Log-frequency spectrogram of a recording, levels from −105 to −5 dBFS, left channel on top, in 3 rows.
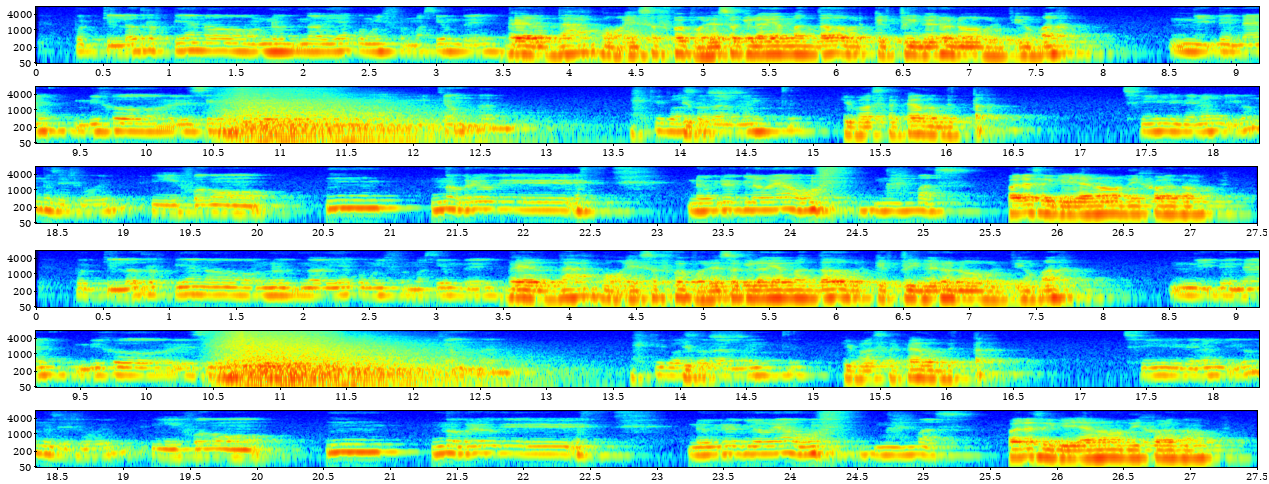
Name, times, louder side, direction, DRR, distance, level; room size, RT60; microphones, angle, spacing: voice 1, 0.3-3.5 8.5-12.8 13.8-15.0 17.3-20.1 20.5-21.0 21.3-25.3, left 1 dB, 35° left, -1 dB, 0.9 m, -34 dB
voice 2, 3.5-7.7 13.6-13.7 14.0-14.1 15.2-16.3 25.6-27.1, equal, 70° left, -1 dB, 3.0 m, -27 dB
sound 1, 10.4-13.0, right 5 dB, 70° right, 0.5 m, -29 dB
22.0 x 7.4 x 2.3 m, 0.85 s
head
